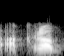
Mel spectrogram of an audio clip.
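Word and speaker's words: أقرب: O Arapça'da akrab okunur. Akrab okunur. Burada akrab biraz hemze olduğunu efendim duyurabilecek, anlayabilecek, anlatabilecek şekilde dikkatli okumak lazım.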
